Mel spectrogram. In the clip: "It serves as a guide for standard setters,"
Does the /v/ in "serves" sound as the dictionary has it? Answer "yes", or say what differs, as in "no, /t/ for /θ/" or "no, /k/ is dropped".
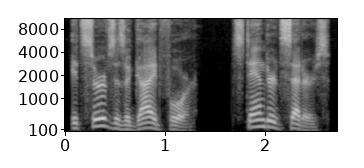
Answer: yes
